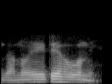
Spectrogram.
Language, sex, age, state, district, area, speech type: Assamese, male, 30-45, Assam, Charaideo, urban, conversation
